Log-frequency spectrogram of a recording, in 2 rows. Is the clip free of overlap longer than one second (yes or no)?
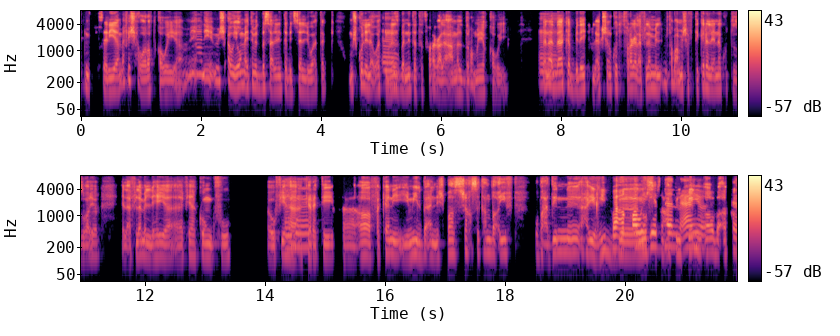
no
